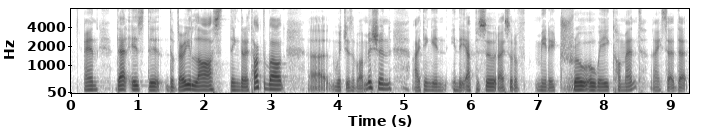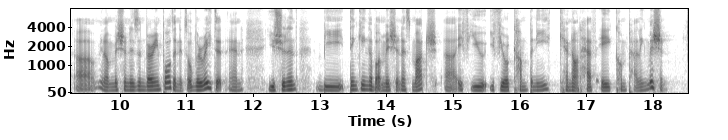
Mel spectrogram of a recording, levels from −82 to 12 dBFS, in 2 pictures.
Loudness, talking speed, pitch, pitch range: -21 LUFS, 200 wpm, 130 Hz, 115-145 Hz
